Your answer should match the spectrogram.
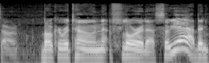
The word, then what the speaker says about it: Boca Raton: definitely the outside of all right outsider is Boca Raton how do you say it Booker it's our Boca Raton Florida so yeah I've been cool hanging out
